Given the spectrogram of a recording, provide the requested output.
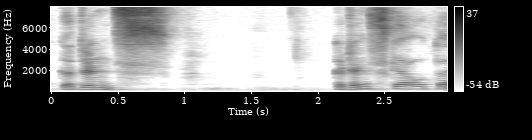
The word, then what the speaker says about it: cadence: इन कडेंस CADENCE है, लेकिन pronunciation में बीच में ट आता है, ठीक है. कडेंस, कडेंस क्या होता है?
